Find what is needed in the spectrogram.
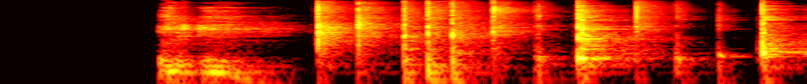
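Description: Cup song percussion: hand claps and a clear plastic cup tapped and knocked down on a surface, a quick pattern of sharp strikes starting about a second and a half in.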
